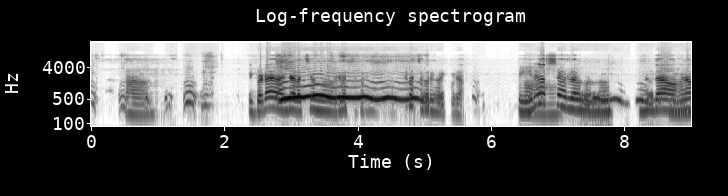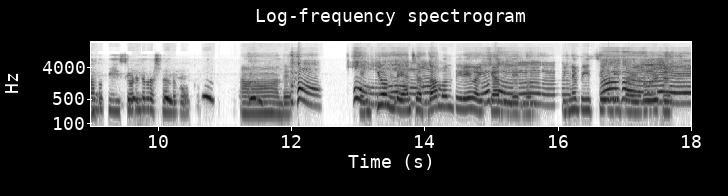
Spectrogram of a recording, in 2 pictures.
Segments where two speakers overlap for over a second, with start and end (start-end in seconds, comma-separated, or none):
none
